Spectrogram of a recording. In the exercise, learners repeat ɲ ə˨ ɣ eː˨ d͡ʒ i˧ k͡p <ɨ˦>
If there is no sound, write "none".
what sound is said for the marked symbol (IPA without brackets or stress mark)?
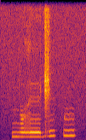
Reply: ɨ˦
